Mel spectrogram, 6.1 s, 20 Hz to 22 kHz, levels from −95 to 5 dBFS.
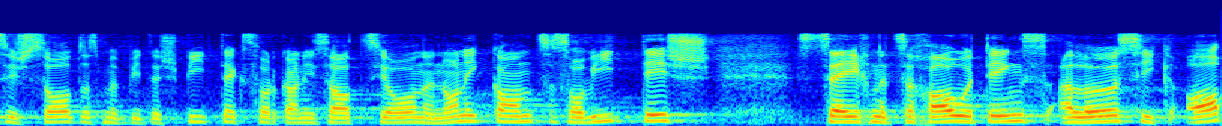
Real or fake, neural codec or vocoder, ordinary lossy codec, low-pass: real; none; none; 7.2 kHz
